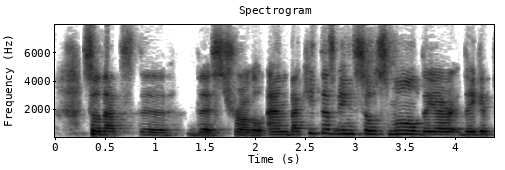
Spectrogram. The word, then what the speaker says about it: vaquita: So we have Joyce who asks, is the fishing ban still in effect for taking, I think this is a fish, vaquitas, and she's a member of the Arizona Sonora Desert Museum, and they have staff involved to work to preserve that species.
